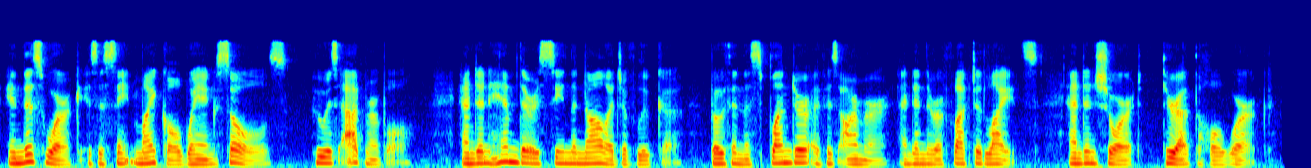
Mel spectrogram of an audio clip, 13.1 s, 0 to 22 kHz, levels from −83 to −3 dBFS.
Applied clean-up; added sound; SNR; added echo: none; none; none; none.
